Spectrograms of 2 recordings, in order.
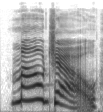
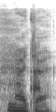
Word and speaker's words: mojo: because I feel like there's the very super Anglo way of doing it and calling it mojo. Mojo, yeah. And then there's like, you know, the Spanish way.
